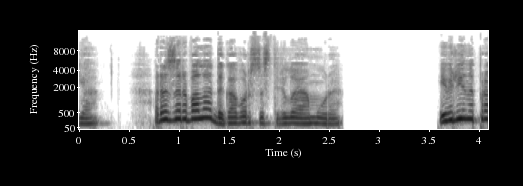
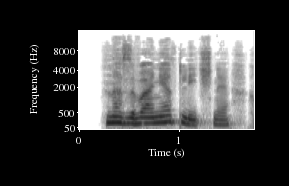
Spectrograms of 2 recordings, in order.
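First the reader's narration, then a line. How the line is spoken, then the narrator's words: Snorting. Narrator (Russian): хмыкнул Дегтярев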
